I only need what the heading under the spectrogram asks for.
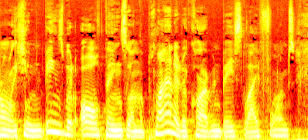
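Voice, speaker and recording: A woman talks in a very deep, low pitch while noticeable noise fills the background. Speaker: guest artist and spiritualist. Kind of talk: warm, earnest radio interview chat. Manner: effusive, gushing with gratitude, repeats words.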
